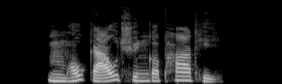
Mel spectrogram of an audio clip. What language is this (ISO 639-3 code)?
yue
